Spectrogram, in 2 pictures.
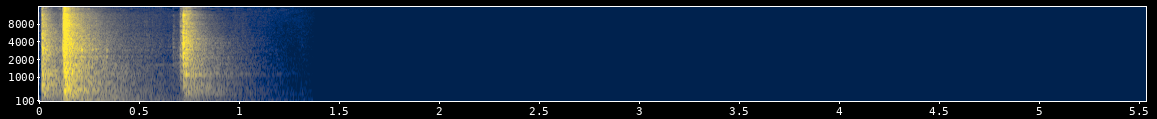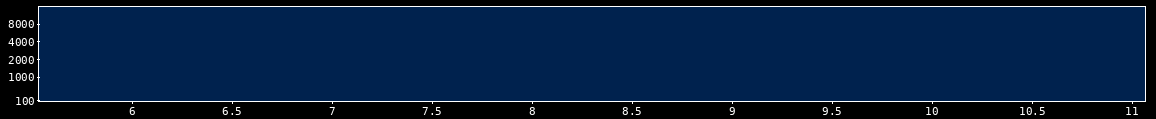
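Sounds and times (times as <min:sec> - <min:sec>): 
locker door opening: 0:00.0 - 0:01.1.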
